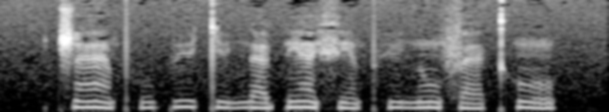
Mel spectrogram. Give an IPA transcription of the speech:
ʈ͡ʂ æ̃ pʰ u p y t y n æ pʲ æ̃ fʲ æ̃ pʰ y n õ f æ kʰ õ

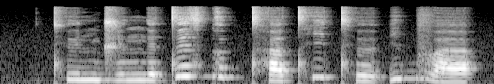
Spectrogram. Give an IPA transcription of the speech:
tʰ y˨ n d͡ʒ ø˨ ŋ ɛ˨ t ɛ˥ z ɡ œ˥ b tʰ a˨ tʰ i˥ tʰ ø˨ ʔ i˥ b v a˨

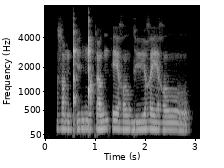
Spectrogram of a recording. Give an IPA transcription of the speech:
zˤ œ m ǃʼ y ɡ ŋ͡ǃ ə q ɾ uː m h eː ʁ oː ɡ yː ʁ eː ʁ oː

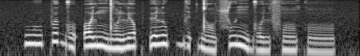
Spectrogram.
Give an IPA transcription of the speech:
w u˦ p ɵ˥ ɡ o˨ ʔ ɔ˦ lʲ n d õ˨ lʲ ɔ˦ p ʔ ʏ˥ l u˥ p b ɪ˥ ʔ d ɔ̃˩ sʷ ɪ˥ ŋ ɡ o˩ lʲ f õ˨ k õ˩

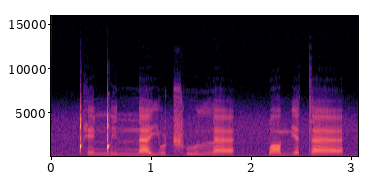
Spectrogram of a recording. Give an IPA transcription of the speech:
ǃʰ e ŋ͡ǃ i nː æ j u ʈ͡ʂʰ u lː æ | ɡ͡b ɒ mʲ æ t æ

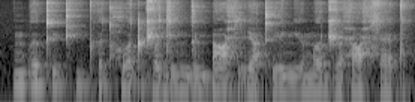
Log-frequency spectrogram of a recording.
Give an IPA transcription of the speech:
m b ə kʼ ɪ kʰ i pʰ ə t χʷ ʌ t d͡ʒ ʌ dʲ ʌ nʲ ŋ ɡ ə nʲ ʔ ɑ ħ rʲ ɑ kʼ ɪ nʲ ə˞ m ʌ d͡ʒ ə˞ ħ ɑ ħ s æ t

